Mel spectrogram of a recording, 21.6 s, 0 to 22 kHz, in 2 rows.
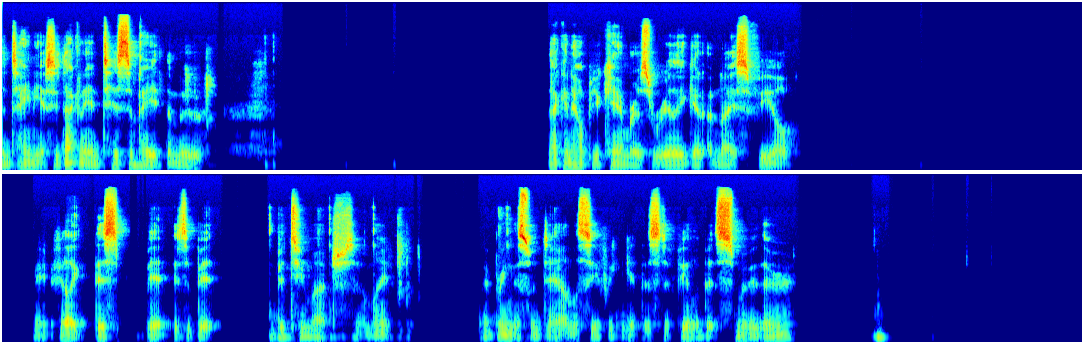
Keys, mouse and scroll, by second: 1.6 g, 3.2 click, 4.0 click, 13.7 click, 14.2 click, 14.5 g, 16.1 click, 19.8 click, 20.2 g.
